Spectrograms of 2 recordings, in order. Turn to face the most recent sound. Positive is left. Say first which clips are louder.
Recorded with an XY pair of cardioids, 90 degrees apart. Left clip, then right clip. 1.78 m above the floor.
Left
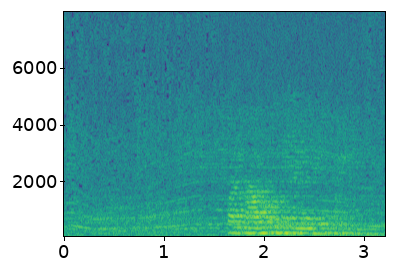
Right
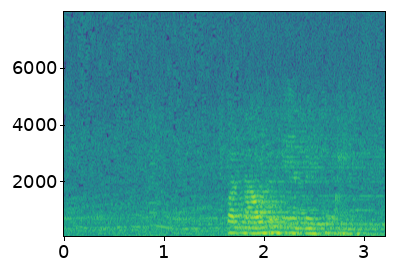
# right 2 dB
turn(degrees=-45)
